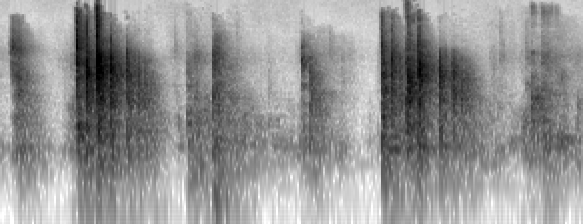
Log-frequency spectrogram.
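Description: Foosball table in play: sharp wooden and plastic knocks of the ball and rod men striking and the rods banging against the table, in two loud clusters about a second in and near three seconds, with lighter knocks between.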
